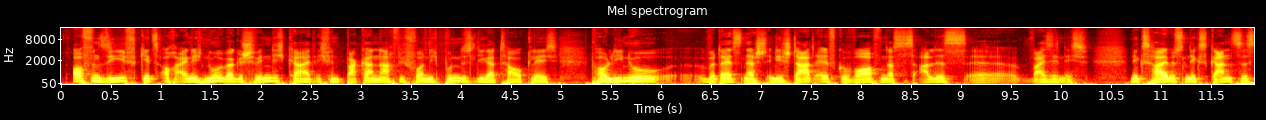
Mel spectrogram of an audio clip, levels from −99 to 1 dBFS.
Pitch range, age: 110-130 Hz, 40-59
